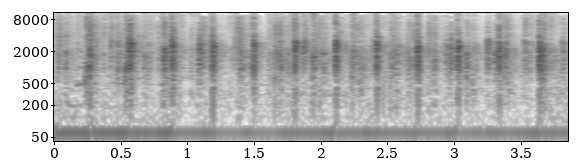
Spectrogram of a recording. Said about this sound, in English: Yes. Just let's give you a clap.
